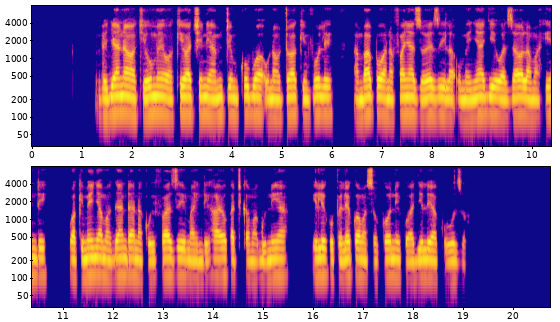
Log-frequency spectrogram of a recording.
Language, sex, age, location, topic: Swahili, male, 25-35, Dar es Salaam, agriculture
